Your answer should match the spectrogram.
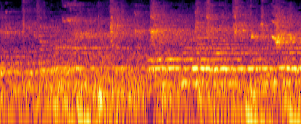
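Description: A basketball bouncing on a wooden gym floor, several knocks echoing in a large hall, with voices talking in the background.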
